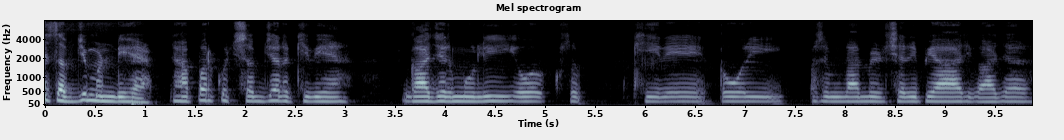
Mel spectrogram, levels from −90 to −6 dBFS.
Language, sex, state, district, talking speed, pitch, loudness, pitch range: Hindi, male, Uttar Pradesh, Muzaffarnagar, 150 wpm, 160 Hz, -37 LUFS, 155-165 Hz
